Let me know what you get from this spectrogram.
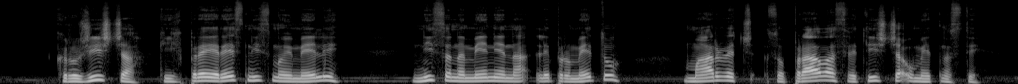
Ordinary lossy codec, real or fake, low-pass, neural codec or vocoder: none; real; none; none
